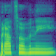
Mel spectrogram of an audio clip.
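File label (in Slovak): "pracovný", Slovenské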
